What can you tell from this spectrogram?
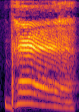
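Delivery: भै held long, gliding down; drawn-out syllable. Shown as a demonstration. Teacher showing भ with its matra, drawn-out भै. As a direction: stretch the vowel of भै. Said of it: "तो हम बोलेंगे".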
